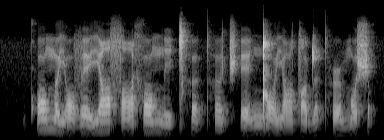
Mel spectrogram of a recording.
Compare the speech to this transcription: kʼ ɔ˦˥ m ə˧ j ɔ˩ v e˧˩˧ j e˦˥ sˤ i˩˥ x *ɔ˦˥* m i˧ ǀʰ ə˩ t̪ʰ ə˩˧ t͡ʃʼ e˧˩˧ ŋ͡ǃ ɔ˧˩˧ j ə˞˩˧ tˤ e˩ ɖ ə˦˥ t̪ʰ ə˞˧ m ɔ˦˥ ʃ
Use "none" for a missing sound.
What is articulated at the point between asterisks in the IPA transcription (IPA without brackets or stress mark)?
ɔ˦˥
